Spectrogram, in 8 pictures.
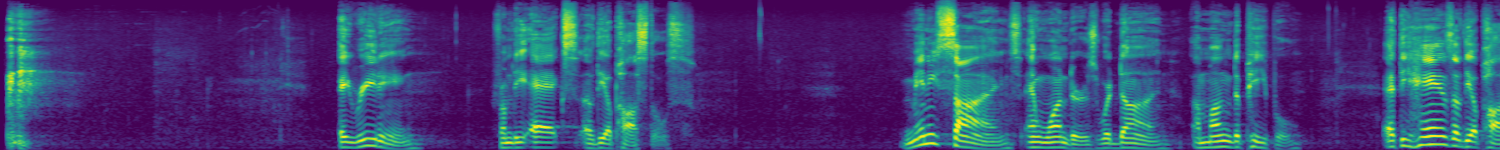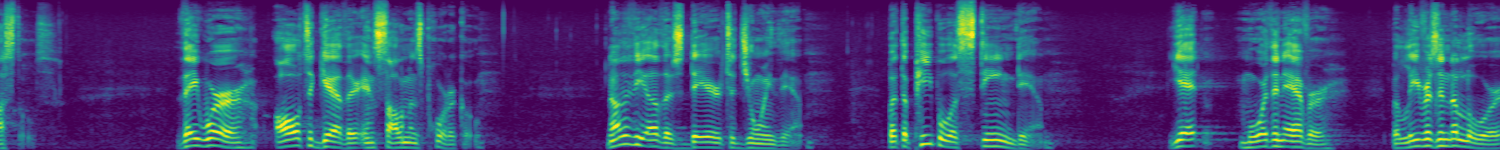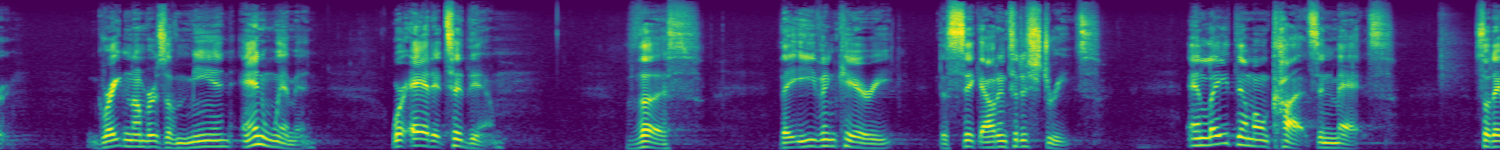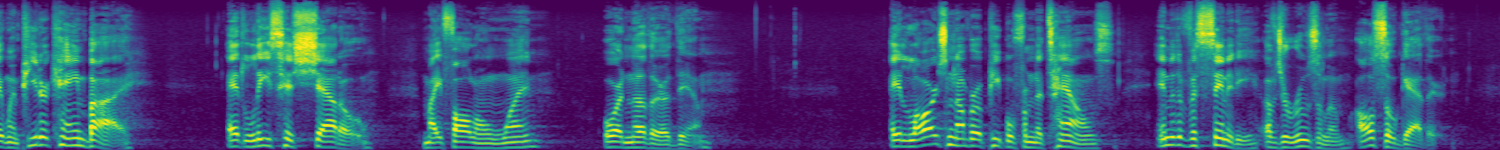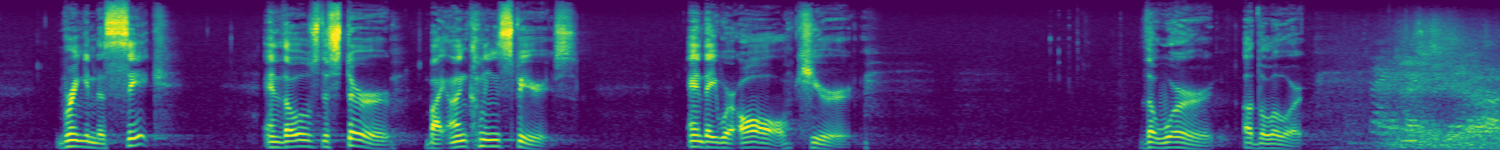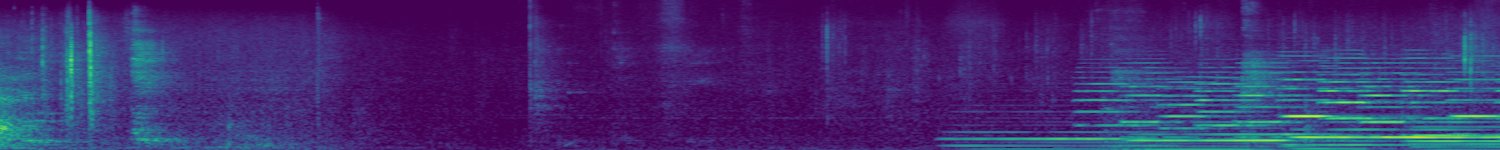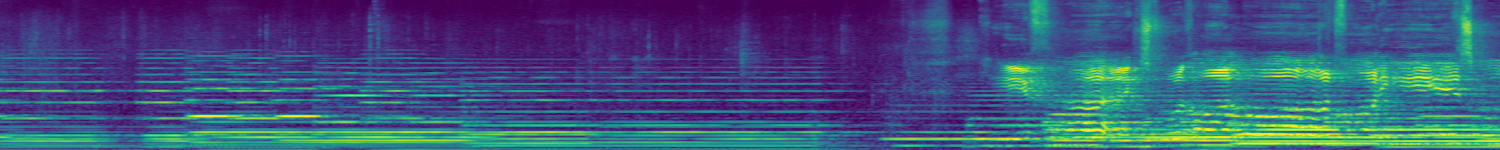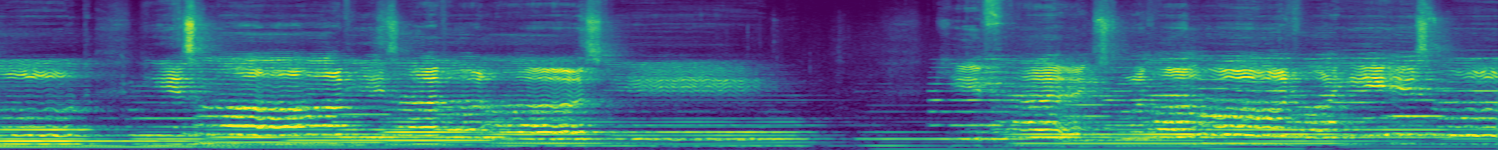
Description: Readings, Homily and Daily Mass
From Our Lady of the Angels Chapel on the EWTN campus in Irondale, Alabama.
